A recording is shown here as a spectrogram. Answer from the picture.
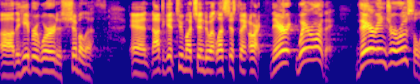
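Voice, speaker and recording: A high-pitched male voice with very wide pitch swings. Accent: slight Southern. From Virginia, US South. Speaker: bible teacher. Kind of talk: bible study teaching. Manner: conversational.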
